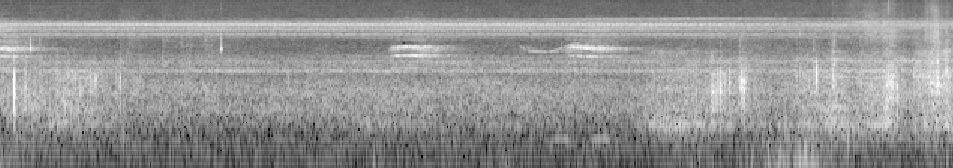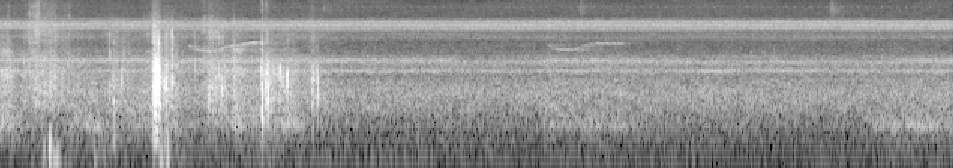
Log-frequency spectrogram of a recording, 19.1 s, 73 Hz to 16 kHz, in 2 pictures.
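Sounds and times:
high-pitched insect drone: 0.0 - 19.0
light footsteps: 7.1 - 12.8.

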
